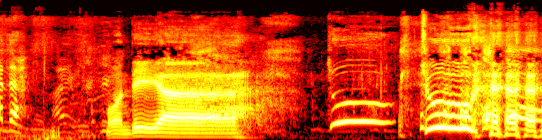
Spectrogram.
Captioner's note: speaking in foreign language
